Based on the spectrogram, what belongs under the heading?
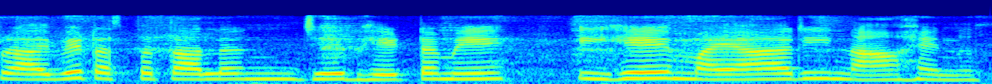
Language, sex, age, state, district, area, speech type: Sindhi, female, 30-45, Rajasthan, Ajmer, urban, spontaneous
